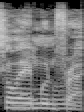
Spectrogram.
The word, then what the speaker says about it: Soleil Moon Frye: together who was wait soay is that how you pronounce that so Moon fry yeah she was in the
